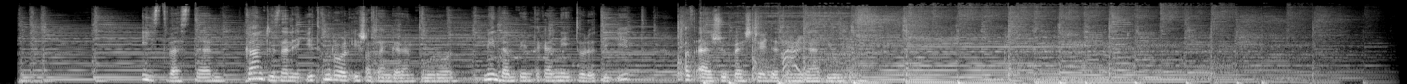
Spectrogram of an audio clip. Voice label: country spot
